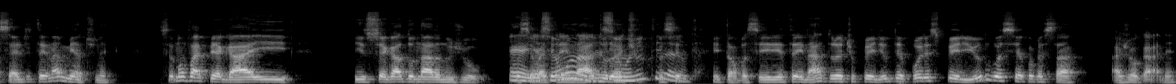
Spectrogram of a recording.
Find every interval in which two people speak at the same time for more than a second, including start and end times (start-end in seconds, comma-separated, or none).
5.1-7.0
